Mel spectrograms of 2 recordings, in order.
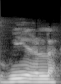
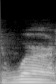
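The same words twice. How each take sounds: First: Whirl said as "wirl" with an ee sound, the wrong way. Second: Whirl said as "werl", vowel like er; correct whirl. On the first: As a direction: show the mistaken reading of whirl with ee. (whirl را اشتباه با صدای «ای» بخوانید) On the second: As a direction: say whirl with an er sound, not ee. (whirl را با صدای «ر» مثل er بخوانید) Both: Shown as a demonstration.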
